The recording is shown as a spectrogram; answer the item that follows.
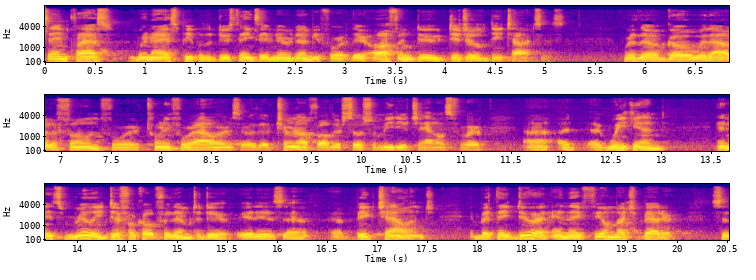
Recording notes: Recorded from Cannes Lions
